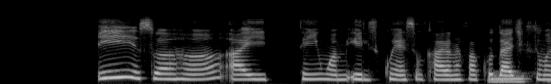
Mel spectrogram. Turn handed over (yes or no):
no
